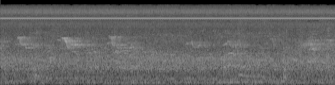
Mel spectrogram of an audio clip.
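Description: Birds chirping: short high calls repeated every half second or so, thinning out after the first couple of seconds, over a steady outdoor hiss.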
